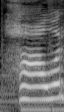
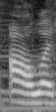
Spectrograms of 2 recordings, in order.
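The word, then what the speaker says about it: hour: कुछ बच्चे आवर को हावर कहते हैं। हावर को जब हम हिंदी में लिखेंगे तो ह, क्योंकि हावर कहते हैं, ह आता है जब वो प्रोनाउंसिएशन करते हैं तो। लेकिन इसका सही प्रोनाउंसिएशन आवर है।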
